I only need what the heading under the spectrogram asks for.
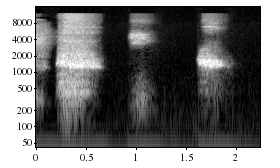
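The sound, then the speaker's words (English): Deep breathing during a guided breathing exercise, in through the nose and out through the mouth: three soft, airy breath sounds separated by short silences, the first the longest and strongest. “So you're going to inhale through the nose and exhale through the mouth.”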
